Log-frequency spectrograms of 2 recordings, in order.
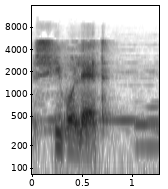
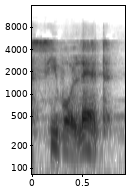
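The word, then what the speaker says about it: שיבולת: no no lo soy ellos le pedían que pronunciara la palabra shibolet si era de Efraín diría si bolet porque a la gente de Efraín le cuesta pronunciar bien esa palabra entonces se lo llevaban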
